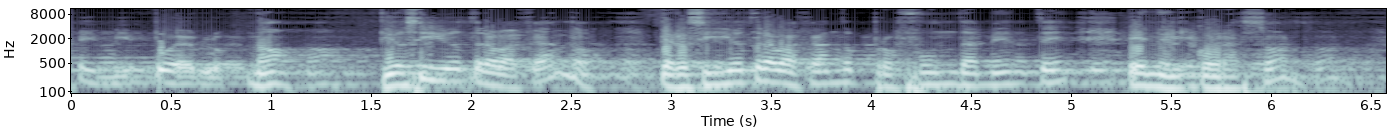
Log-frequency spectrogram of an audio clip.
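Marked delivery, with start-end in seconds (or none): none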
